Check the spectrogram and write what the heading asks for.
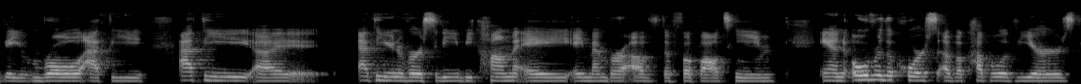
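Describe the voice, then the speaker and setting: A woman's voice: lowish voice, fairly bright tone. A woman presenting a corporate training webinar, talking through examples in a conversational way.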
